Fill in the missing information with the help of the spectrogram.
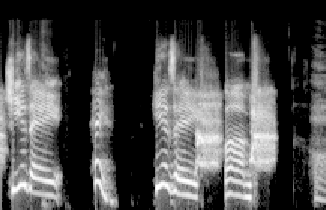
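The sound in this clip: A dog barks and yips in a series of loud, tonal bursts separated by short silent gaps, some calls bending sharply in pitch.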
